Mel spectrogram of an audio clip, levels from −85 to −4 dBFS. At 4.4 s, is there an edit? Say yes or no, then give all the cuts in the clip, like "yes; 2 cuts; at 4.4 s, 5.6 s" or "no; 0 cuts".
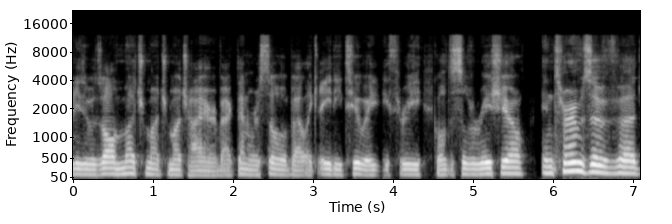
yes; 2 cuts; at 4.4 s, 5.7 s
